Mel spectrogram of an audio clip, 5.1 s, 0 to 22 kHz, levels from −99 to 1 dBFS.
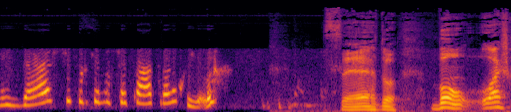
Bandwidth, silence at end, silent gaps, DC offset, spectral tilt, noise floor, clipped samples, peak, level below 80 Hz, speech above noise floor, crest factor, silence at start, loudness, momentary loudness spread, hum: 16 kHz; 0 s; none; under 0.1%; -6 dB/octave; -49 dBFS; under 0.1%; -4 dBFS; -54 dBFS; 28 dB; 18 dB; 0 s; -21 LUFS; 11 LU; none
